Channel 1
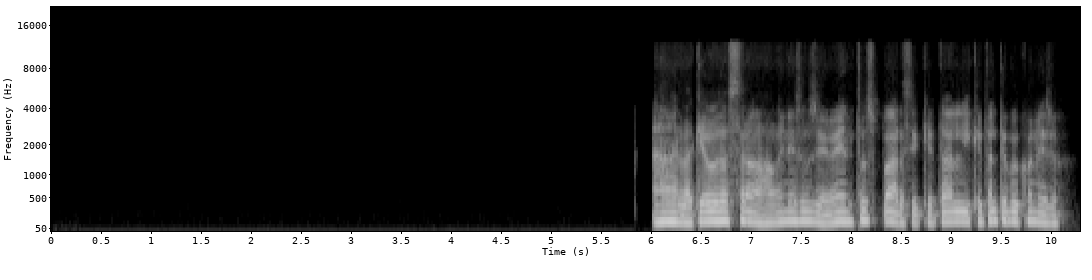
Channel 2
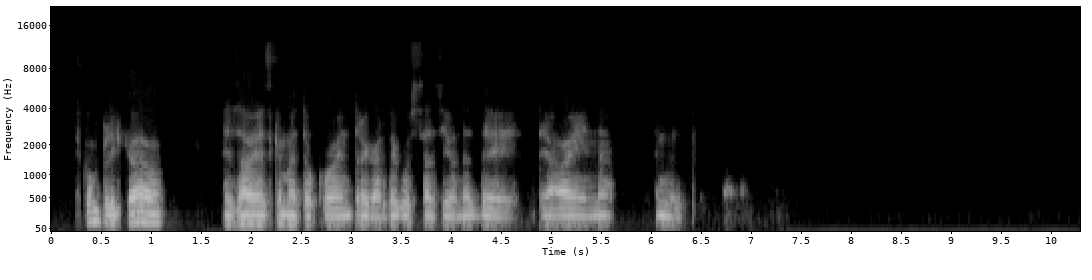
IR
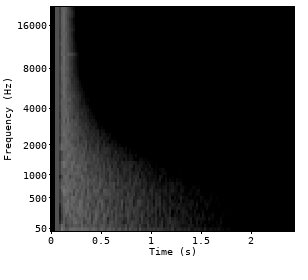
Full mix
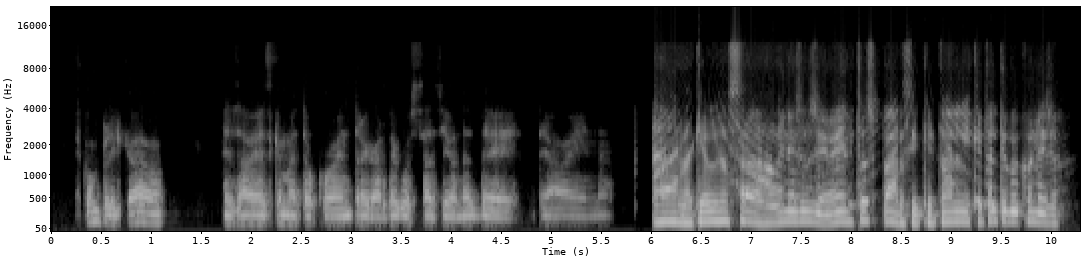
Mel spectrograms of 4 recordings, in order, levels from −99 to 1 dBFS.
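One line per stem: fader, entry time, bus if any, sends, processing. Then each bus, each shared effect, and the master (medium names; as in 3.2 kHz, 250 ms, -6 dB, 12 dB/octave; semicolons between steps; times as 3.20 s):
0.0 dB, 0.00 s, no send, phaser 0.46 Hz, delay 4.4 ms, feedback 61%; compression 6:1, threshold -25 dBFS, peak gain reduction 10.5 dB
+2.0 dB, 0.00 s, no send, high-pass 120 Hz 12 dB/octave; peak limiter -28.5 dBFS, peak gain reduction 9.5 dB; auto duck -21 dB, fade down 1.25 s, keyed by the first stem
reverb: none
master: bass shelf 170 Hz -7.5 dB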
